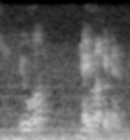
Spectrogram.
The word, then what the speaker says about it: Juha Heikkinen: So joining us is Juha Heikkinen, that's how I pronounce it? Juha Heikkinen.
